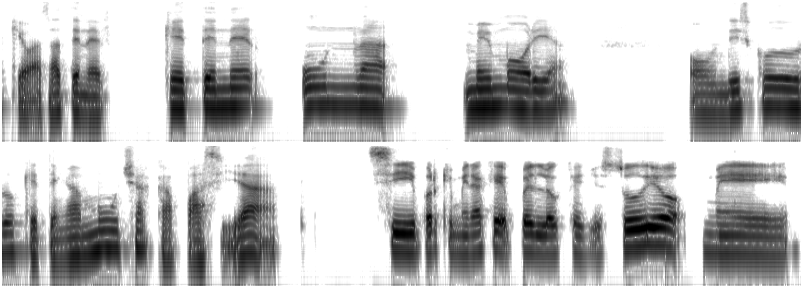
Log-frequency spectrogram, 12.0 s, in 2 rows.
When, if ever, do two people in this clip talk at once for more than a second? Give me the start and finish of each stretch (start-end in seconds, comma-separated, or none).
none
